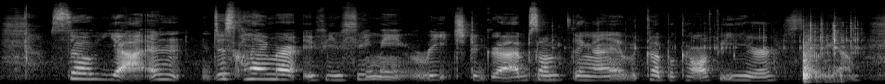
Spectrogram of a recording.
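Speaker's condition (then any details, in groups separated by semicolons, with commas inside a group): Cerebral palsy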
